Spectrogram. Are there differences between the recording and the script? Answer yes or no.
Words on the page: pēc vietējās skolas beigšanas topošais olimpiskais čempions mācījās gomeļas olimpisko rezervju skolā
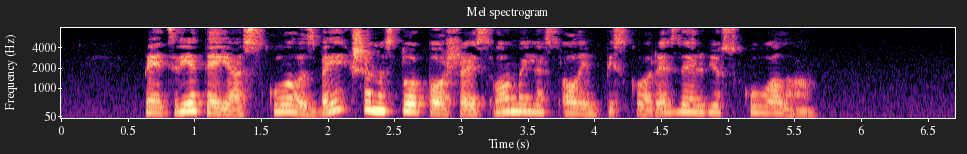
yes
